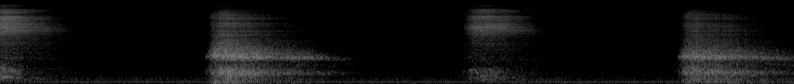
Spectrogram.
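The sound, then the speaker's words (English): Four forceful, exaggerated breaths in a breathing exercise, each a loud airy rush that fades away with quiet pauses between, over a faint low hum. “And just release that little exaggerated breath.”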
